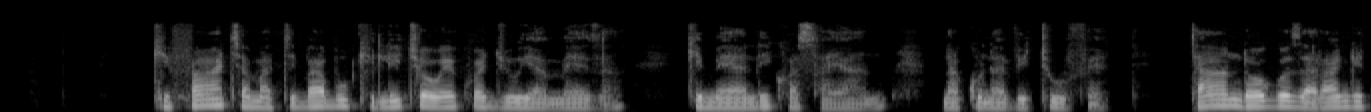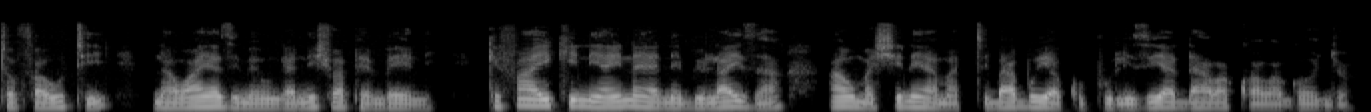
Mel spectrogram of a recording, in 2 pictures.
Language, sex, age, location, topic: Swahili, male, 25-35, Nairobi, health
